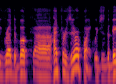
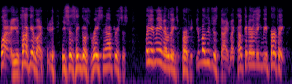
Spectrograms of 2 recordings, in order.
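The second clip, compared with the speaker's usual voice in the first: high, fast disbelieving questions; incredulous; 7 semitones higher, faster than usual. Retold or imitated. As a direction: chase her with the question, baffled. Husband chases wife, incredulous.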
